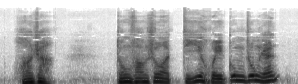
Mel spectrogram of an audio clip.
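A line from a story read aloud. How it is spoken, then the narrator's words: Angry aggrieved complaint. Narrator (Chinese): 郭舍人恼羞成怒，向汉武帝叫屈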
